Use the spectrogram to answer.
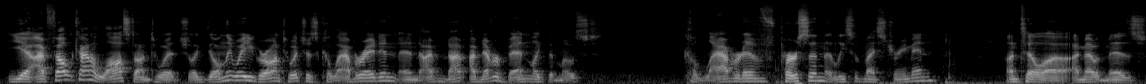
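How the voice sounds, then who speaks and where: A man with an American accent, medium in pitch, bright and sharp in tone, with lively intonation at a fairly quick pace. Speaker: speedrunner and content creator. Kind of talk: casual chat.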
